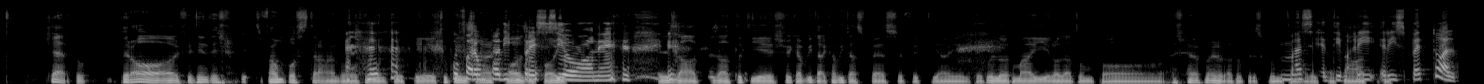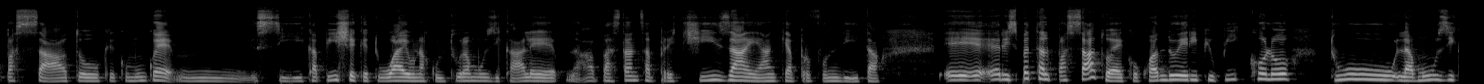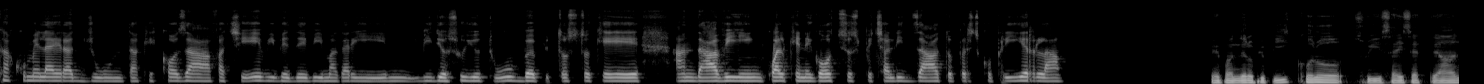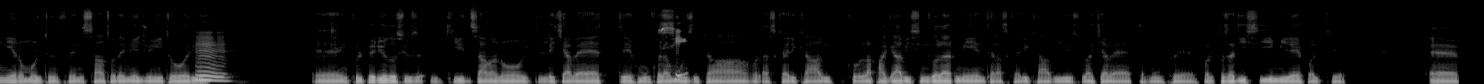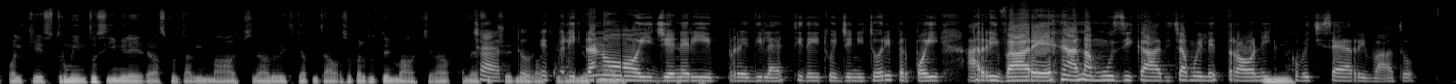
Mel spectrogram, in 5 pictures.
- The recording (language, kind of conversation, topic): Italian, podcast, Come scopri nuova musica oggi?
- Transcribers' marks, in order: laughing while speaking: "ceh"; "cioè" said as "ceh"; chuckle; chuckle; other background noise; laughing while speaking: "ceh"; "cioè" said as "ceh"; unintelligible speech; laughing while speaking: "alla"; background speech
